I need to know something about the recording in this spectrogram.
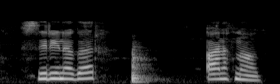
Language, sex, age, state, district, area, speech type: Kashmiri, female, 18-30, Jammu and Kashmir, Budgam, rural, spontaneous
